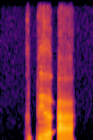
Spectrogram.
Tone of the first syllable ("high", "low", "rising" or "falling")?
high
